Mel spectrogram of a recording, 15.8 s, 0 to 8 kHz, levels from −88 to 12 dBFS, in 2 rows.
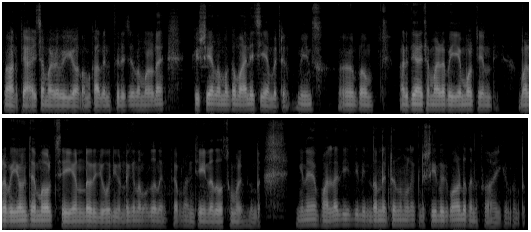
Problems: none marked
